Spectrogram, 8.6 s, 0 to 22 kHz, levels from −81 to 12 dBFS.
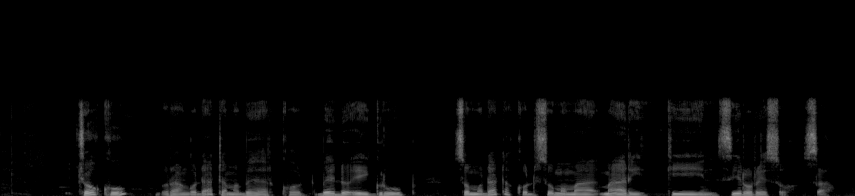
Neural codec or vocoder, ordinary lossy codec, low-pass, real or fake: none; none; 10.8 kHz; real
